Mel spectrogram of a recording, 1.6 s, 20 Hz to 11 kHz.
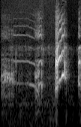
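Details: A 3-week-old Golden Retriever puppy fusses with a thin, wavering whine and then two sharp, squeaky yips. He escaped his whelping bed earlier and is frustrated that the rail he climbed out on has been removed.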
